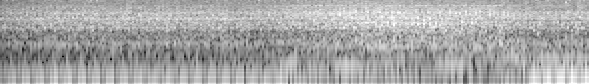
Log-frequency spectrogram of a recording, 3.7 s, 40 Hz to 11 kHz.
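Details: 2007 Toyota Matrix (Pontiac Vibe twin) vibrating at idle, mostly in reverse, some in drive; watched from below on ramps while shifted between gears. Steady idle with a low, uneven shudder that thickens in gear. Worn lower front and rear engine mounts are the suspected cause.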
